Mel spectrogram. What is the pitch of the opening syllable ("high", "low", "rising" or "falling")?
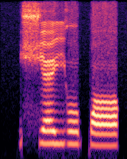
high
